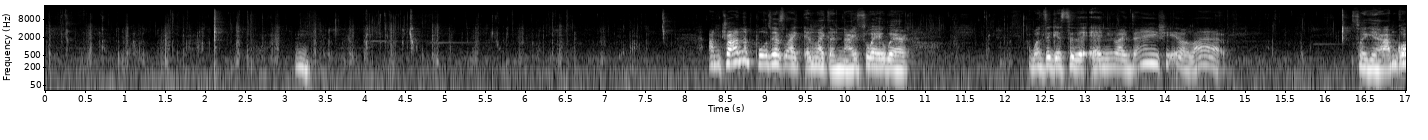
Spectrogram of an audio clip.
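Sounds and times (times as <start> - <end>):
pickled radish crunching: 0.0 - 7.9, 14.5 - 17.0
quiet chewing: 0.0 - 8.2, 10.2 - 12.3, 14.7 - 16.4.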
